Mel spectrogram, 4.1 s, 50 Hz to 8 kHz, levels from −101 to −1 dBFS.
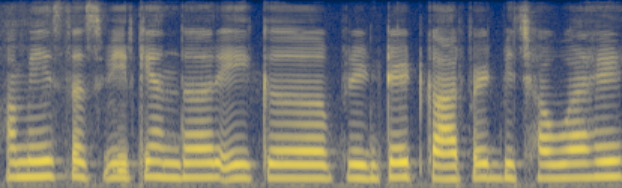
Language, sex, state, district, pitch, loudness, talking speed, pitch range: Hindi, female, Madhya Pradesh, Bhopal, 220 Hz, -15 LUFS, 160 wpm, 215-230 Hz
